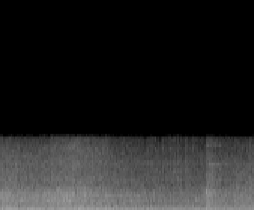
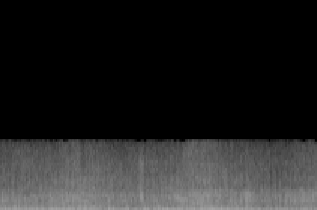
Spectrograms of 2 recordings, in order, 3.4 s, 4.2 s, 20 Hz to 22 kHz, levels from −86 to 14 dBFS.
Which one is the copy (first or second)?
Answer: second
